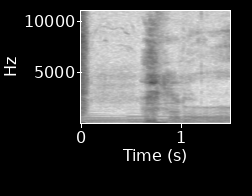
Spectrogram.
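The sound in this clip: Low, rough growling from a dog-like pet behind a bedroom door, a steady rumble throughout that swells into a louder rasping surge midway before settling back.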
